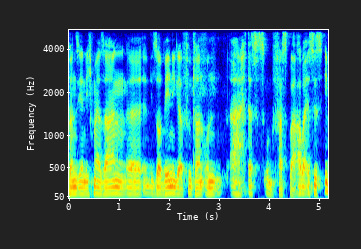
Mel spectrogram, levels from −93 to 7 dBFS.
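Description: Nothing technically wrong turns up anywhere in this bit of speech, so there's no fault to point to and no time or cause to give.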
